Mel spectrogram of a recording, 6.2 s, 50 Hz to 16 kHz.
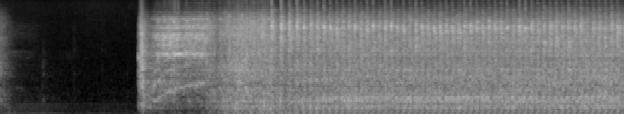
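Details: Simplicity ZT2500 zero-turn mower with a Briggs & Stratton Professional Series 724cc 24HP engine starts and runs with an uneven, lumpy beat about three pulses a second; a rough-running engine, suspected cylinder not firing, not yet confirmed.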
